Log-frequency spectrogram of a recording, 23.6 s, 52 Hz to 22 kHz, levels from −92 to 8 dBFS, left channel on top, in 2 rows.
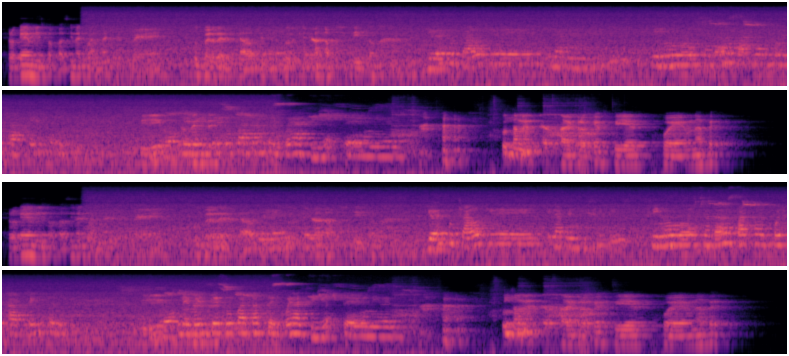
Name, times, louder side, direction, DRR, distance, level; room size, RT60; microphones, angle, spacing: voice 1, 0.1-2.4 2.9-4.0 4.2-6.2 13.9-14.2 14.6-15.0 18.0-18.7 19.3-21.3 21.7-22.4, left 3 dB, 45° left, 3 dB, 0.4 m, -32 dB
sound 1, 1.2-15.9, left 1 dB, 85° left, 0.9 m, -37 dB
voice 2, 3.8-4.8 6.3-13.1 14.0-17.7 19.3-19.6, right 3 dB, 50° right, 3 dB, 0.4 m, -30 dB
sound 2, 7.0-18.4, right 3 dB, 85° right, 0.7 m, -43 dB
sound 3, 15.8-17.2 17.6-18.3 18.9-21.1 21.4-21.8, left 2 dB, 65° left, 1.0 m, -41 dB
5.1 x 2.4 x 2.9 m, 1.1 s
head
